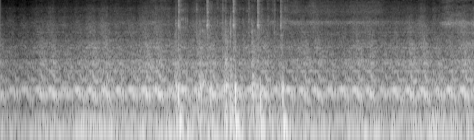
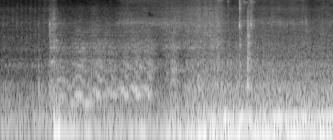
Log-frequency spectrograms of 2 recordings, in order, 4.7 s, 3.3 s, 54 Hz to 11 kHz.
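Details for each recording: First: 1987 Winnebago, cold start after sitting, battery terminals upgraded from side post to top post, gas pedal pumped: the starter churns the engine over in uneven pulses without firing; it cranks but won't start, and turns out to be nearly out of fuel. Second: 1987 Winnebago cold start after sitting, with a battery terminal upgrade from side post to top post, throttle pumped and very low fuel: slow, uneven cranking, then the engine catches and settles into a low, rumbling, slightly rough run.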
